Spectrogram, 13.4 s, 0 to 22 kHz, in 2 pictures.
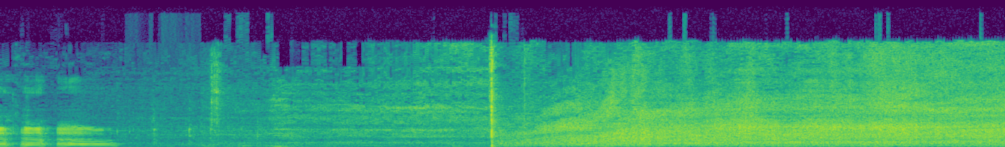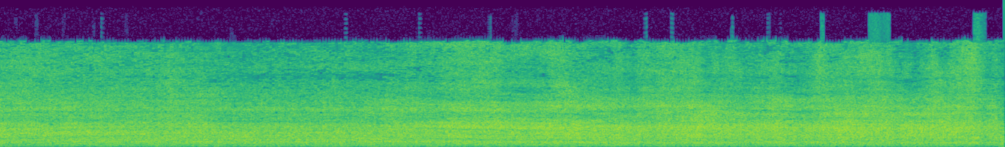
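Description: MAPP gas torch heating a stuck part on a Chevy 4.3 V6 engine during disassembly, a sharp ignition pop followed by a steady close roaring hiss, with brief talk just before it lights.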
